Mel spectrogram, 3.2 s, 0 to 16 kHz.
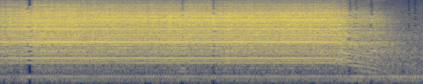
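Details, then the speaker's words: REDS Racing VX4 Pro Stock 17.5T brushless RC motor on a tester at 45° timing, about 23,352 rpm: piercing high whine that slides down on spin-down; suspected vibration from the shaft loose in the bearing. "Now you hear that vibration in there. That usually happens if the bearing is a little, if the shaft is a little loose in the bearing."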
